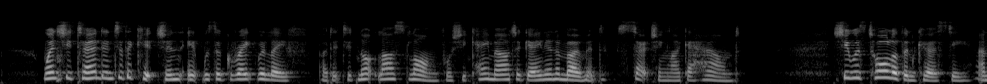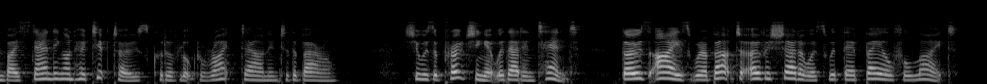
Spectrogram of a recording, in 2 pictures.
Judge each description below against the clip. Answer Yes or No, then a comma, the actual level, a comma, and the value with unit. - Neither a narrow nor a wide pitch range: Yes, average, 4.7 semitones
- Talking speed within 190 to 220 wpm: Yes, average, 200 wpm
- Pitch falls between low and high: No, high, 225 Hz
